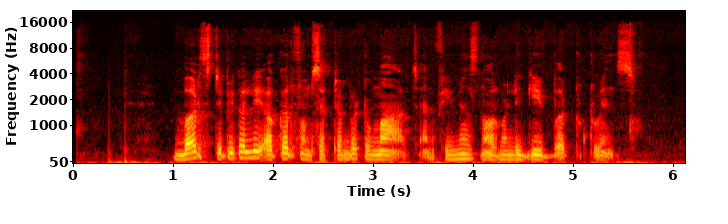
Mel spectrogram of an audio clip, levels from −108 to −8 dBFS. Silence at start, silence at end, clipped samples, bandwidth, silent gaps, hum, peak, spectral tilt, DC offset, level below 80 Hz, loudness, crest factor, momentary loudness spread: 0.35 s; 0.45 s; under 0.1%; 16 kHz; none; none; -24 dBFS; -6 dB/octave; under 0.1%; -74 dBFS; -44 LUFS; 20 dB; 11 LU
